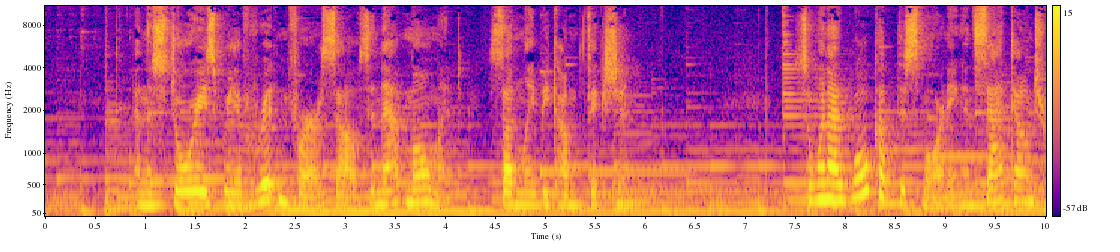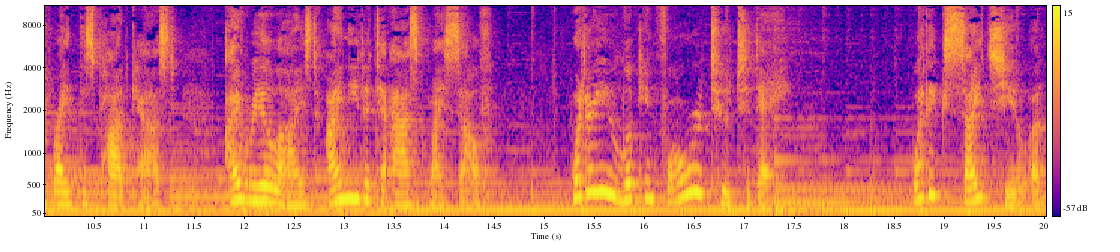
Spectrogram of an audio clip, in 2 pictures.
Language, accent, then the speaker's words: English; United States; I'm an American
